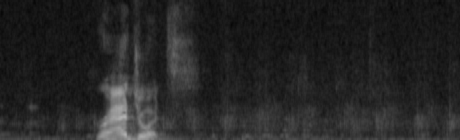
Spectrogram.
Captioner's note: audience applauds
